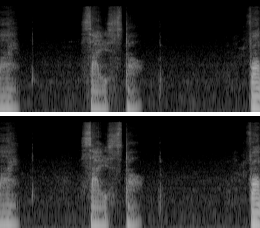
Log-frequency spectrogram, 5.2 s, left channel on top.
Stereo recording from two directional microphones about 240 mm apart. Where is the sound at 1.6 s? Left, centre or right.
Centre.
